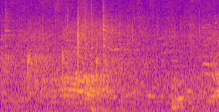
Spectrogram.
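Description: Badminton shoes squeaking on the court mat as the players move during a rally, several short bending squeaks around the middle, over indoor hall noise.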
